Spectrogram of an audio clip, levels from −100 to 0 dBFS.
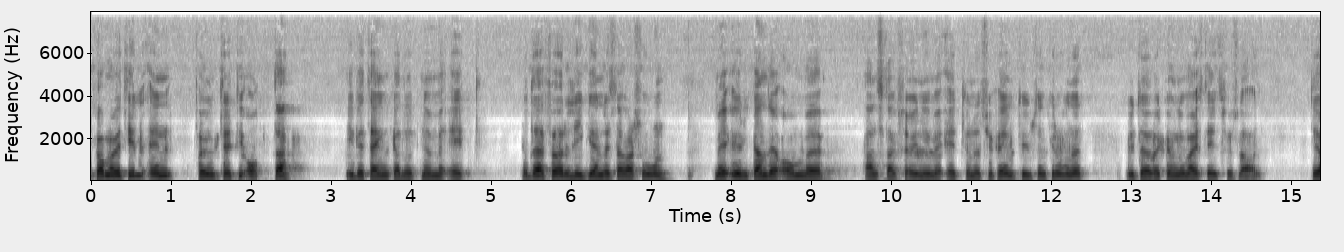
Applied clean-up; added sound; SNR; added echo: neural mask model Resemble Enhance denoiser.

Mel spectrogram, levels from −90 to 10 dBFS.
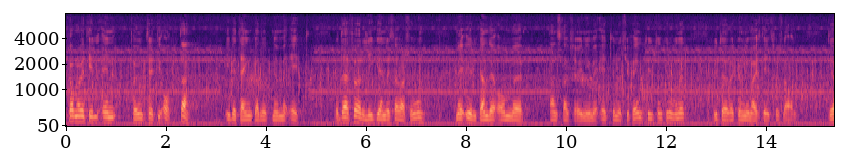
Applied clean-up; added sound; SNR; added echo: none; Boiling + Engine / Tools; 12 dB; none.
